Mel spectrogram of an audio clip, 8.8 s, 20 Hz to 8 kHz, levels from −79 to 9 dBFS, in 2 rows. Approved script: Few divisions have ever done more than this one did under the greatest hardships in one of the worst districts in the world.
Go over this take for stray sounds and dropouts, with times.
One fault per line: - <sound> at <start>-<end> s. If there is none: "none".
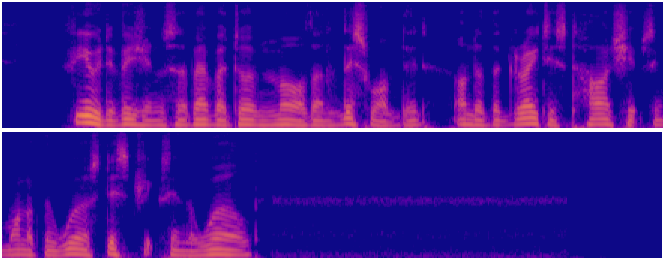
none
